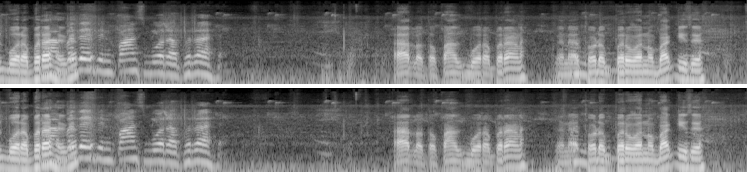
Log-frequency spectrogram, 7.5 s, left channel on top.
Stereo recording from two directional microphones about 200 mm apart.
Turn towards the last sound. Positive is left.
turn(degrees=0)  # may be behind; listen again after turning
